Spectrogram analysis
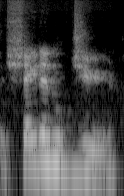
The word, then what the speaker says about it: Sheydin Dew: So the preferred pronunciation of my name is Sheydin Dew.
